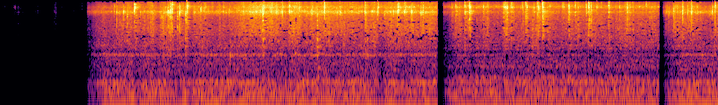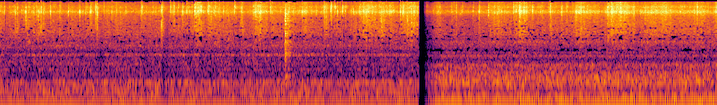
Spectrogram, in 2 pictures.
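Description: Rice and egg sizzling as they fry in a pan, stirred and scraped with a slotted spatula, with a steady low hum underneath. The sizzle starts about a second in.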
